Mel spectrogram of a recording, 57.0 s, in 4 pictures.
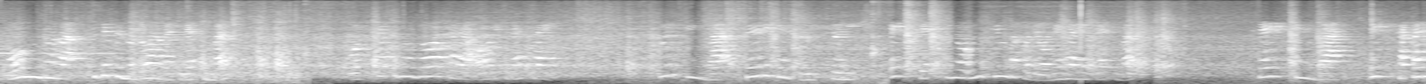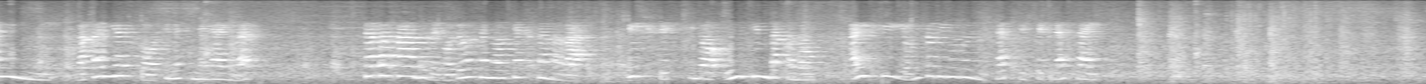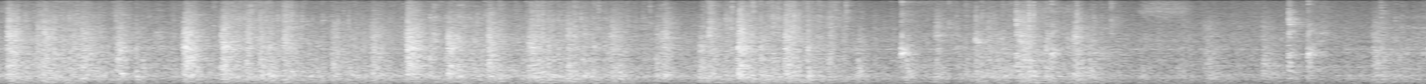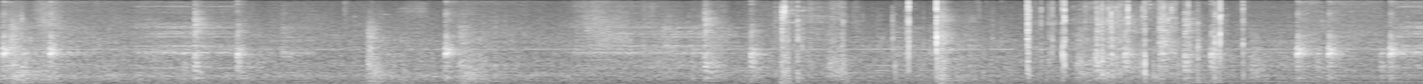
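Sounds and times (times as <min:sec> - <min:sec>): train interior rumble: 0:00.0 - 0:57.0
wheels clacking over track: 0:25.5 - 0:39.8, 0:50.3 - 0:56.2
wheels clicking and clunking: 0:49.8 - 0:56.8.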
